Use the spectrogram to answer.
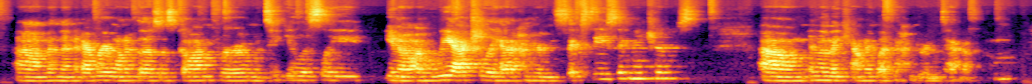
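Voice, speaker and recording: A woman's fairly low voice moves at a fairly quick clip, its pitch varying in an ordinary way, with noticeable background noise around it. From Kentucky, Louisville east end. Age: 40s. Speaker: political candidate. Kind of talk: interview. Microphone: too far from the mic at first.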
